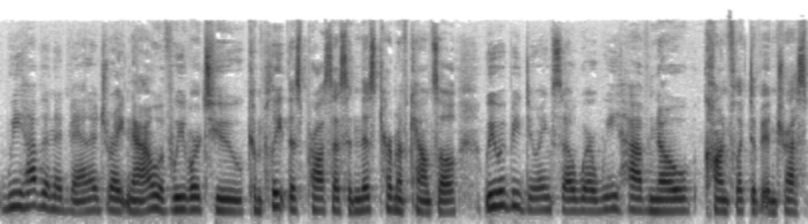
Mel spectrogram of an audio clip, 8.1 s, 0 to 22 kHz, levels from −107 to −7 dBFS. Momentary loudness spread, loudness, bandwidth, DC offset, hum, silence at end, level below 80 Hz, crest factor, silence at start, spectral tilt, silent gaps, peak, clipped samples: 4 LU; -23 LUFS; 16 kHz; under 0.1%; none; 0 s; -72 dBFS; 18 dB; 0 s; -4 dB/octave; none; -6 dBFS; under 0.1%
